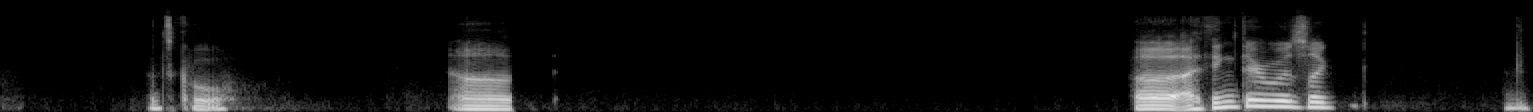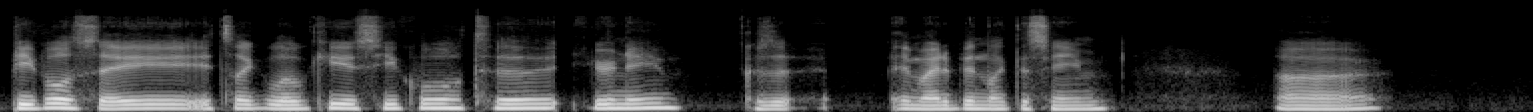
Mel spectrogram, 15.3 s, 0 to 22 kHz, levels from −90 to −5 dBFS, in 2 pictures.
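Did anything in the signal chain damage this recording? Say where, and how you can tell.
No, nothing in the signal chain audibly damaged this speech recording, and the signal stays intact and continuous at every stage.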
